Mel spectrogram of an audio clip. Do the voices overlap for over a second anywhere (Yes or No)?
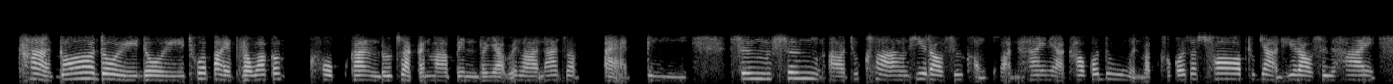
No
